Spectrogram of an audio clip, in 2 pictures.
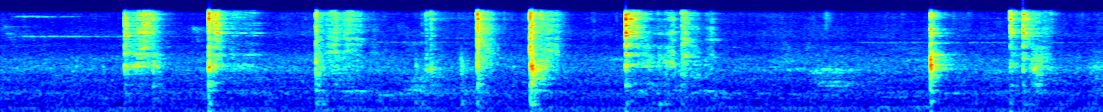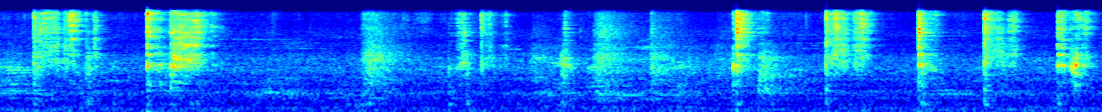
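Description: Metal spatula clinking and scraping against a stainless steel pan as a mashed-potato filling is stirred and pressed. Irregular sharp clinks and short scrapes, one to three a second.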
